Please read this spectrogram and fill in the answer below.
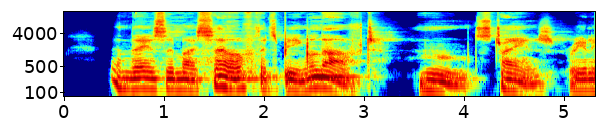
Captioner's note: moans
